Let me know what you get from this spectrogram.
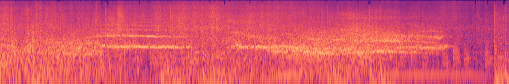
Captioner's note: tires squealing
